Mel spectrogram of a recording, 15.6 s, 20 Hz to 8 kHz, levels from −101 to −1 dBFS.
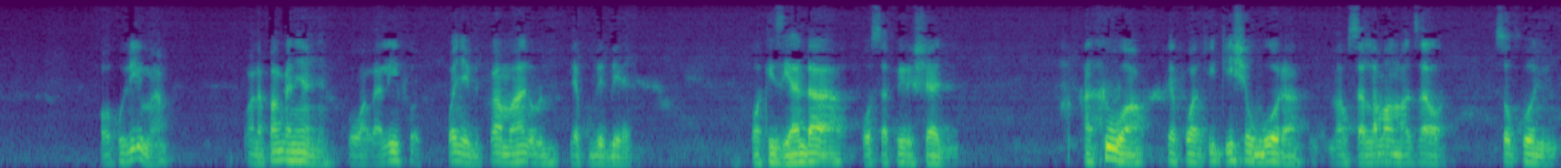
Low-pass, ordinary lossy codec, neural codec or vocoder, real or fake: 7.2 kHz; MP3, 32 kbps; codec, 16 kHz, 0.8 kbps, ZipCodec; fake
